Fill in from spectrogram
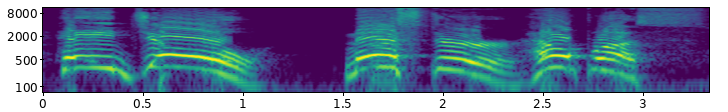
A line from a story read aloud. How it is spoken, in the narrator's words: Nobody else just called out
